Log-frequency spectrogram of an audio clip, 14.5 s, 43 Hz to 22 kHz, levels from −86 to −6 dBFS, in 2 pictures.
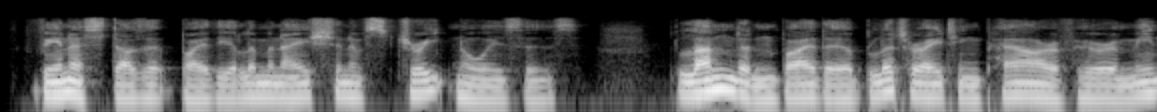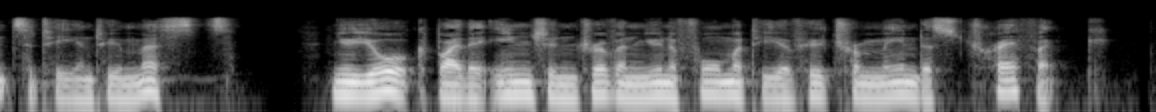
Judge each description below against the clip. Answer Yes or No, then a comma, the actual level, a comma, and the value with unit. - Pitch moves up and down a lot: No, average, 3.1 semitones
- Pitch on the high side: No, low, 105 Hz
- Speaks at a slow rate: Yes, slow, 130 wpm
